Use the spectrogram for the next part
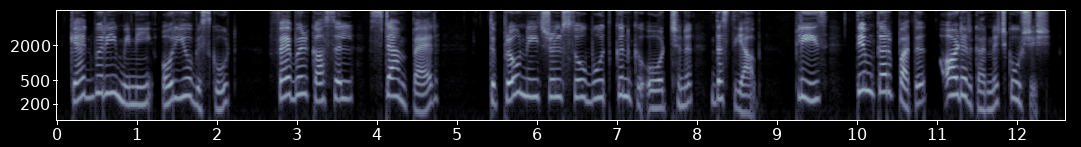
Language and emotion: Kashmiri, neutral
